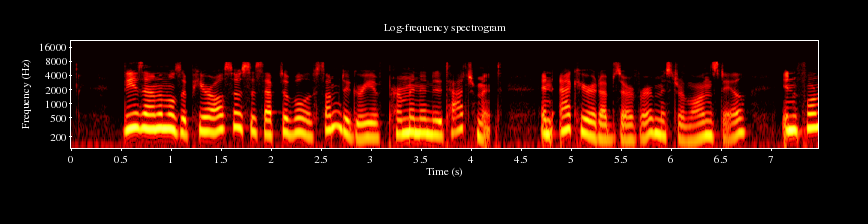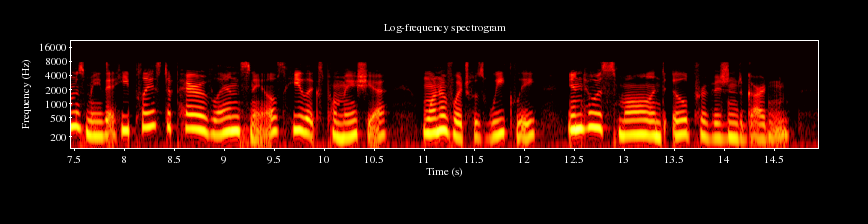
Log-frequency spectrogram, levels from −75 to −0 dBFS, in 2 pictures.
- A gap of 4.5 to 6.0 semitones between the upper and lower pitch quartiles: Yes, average, 5.2 semitones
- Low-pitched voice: No, high, 230 Hz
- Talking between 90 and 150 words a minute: No, average, 160 wpm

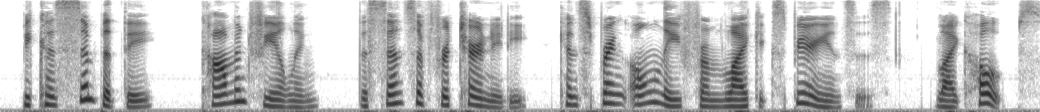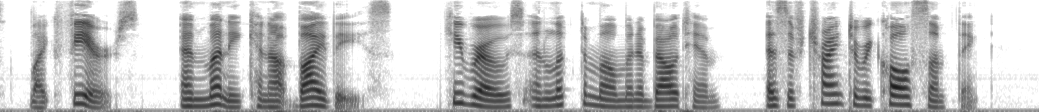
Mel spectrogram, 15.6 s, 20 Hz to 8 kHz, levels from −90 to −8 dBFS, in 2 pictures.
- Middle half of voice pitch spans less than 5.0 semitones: No, wide, 5.6 semitones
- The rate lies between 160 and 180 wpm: No, average, 140 wpm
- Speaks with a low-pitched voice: No, medium, 185 Hz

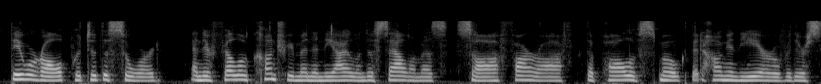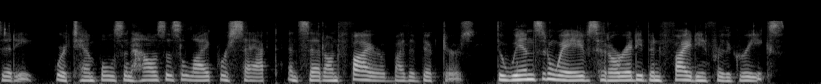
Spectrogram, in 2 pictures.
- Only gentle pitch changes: Yes, narrow, 2.2 semitones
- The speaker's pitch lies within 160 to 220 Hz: Yes, medium, 185 Hz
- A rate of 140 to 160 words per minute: No, average, 195 wpm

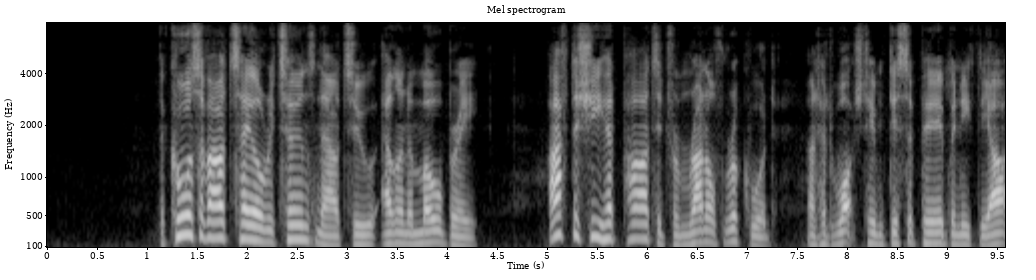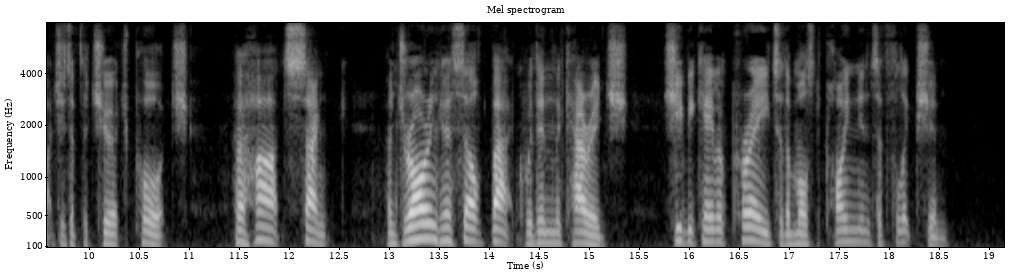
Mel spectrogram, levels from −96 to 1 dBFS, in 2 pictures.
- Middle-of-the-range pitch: Yes, medium, 145 Hz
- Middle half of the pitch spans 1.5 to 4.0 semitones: No, average, 4.7 semitones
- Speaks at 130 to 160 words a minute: Yes, average, 155 wpm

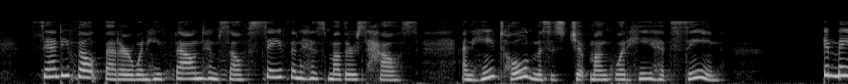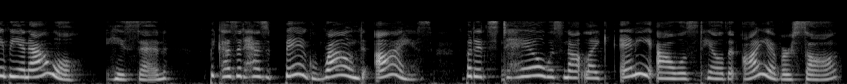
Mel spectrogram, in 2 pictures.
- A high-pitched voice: Yes, very high, 270 Hz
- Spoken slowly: No, average, 165 wpm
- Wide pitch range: Yes, wide, 7.4 semitones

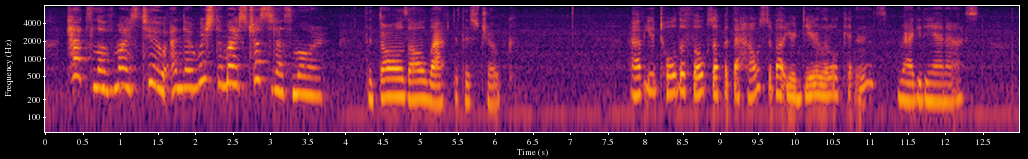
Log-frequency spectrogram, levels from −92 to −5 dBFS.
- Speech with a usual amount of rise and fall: No, wide, 8.4 semitones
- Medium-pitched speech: No, high, 245 Hz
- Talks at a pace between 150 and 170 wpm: Yes, average, 165 wpm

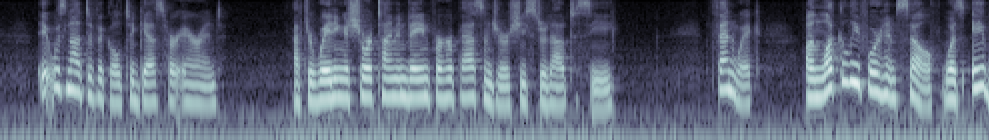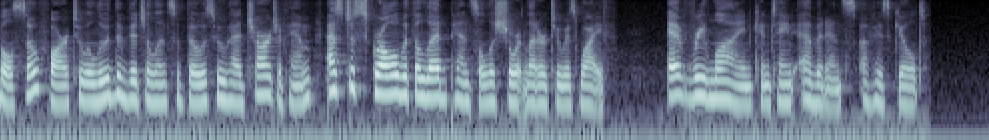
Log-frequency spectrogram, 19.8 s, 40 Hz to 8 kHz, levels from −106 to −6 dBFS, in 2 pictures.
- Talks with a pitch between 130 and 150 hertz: No, medium, 185 Hz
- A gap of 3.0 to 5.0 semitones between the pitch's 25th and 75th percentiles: Yes, average, 4.3 semitones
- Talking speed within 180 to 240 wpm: Yes, average, 190 wpm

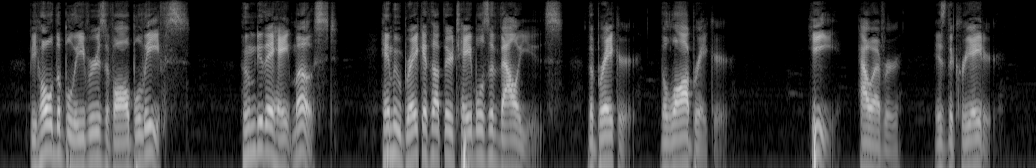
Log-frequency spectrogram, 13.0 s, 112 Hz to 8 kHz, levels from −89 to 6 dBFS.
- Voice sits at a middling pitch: No, low, 130 Hz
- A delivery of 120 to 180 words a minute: Yes, slow, 135 wpm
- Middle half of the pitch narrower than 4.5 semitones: No, average, 4.8 semitones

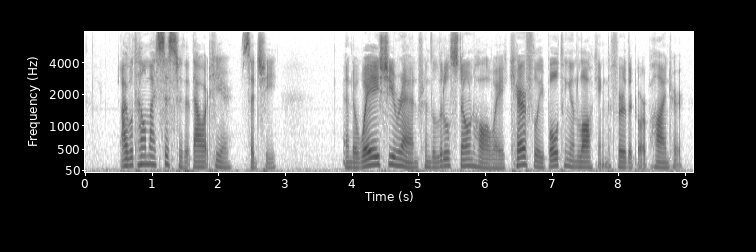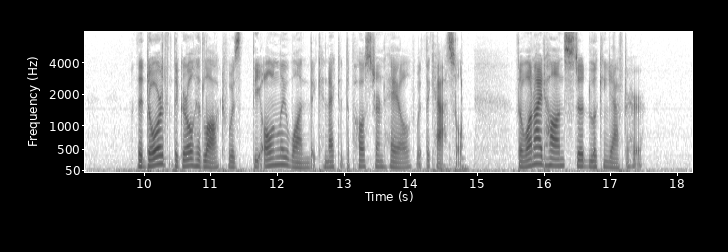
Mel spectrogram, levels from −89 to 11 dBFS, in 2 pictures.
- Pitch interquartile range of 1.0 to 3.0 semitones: No, average, 4.7 semitones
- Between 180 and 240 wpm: Yes, average, 185 wpm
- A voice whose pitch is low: Yes, low, 120 Hz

